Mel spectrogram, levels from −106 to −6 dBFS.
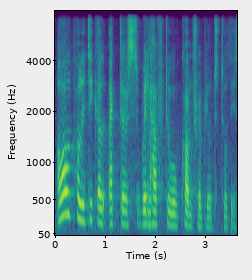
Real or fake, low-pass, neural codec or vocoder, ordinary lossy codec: fake; 7.2 kHz; codec, 16 kHz in and 24 kHz out, 0.6 kbps, FocalCodec, streaming, 4096 codes; none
